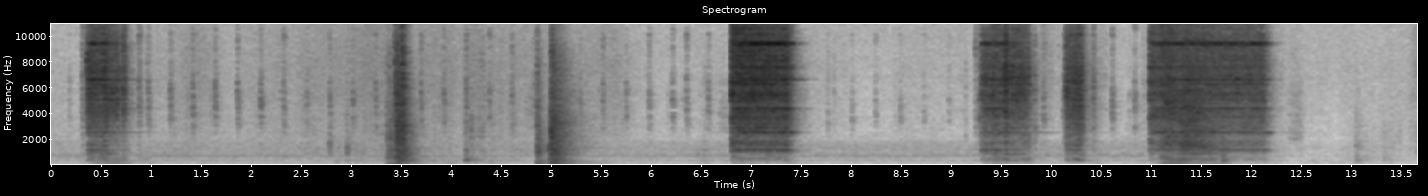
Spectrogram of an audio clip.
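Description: Horror sound design: a run of loud, separate bursts of bell-like electric ringing, the longest about a second, broken up by two sudden low booms.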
